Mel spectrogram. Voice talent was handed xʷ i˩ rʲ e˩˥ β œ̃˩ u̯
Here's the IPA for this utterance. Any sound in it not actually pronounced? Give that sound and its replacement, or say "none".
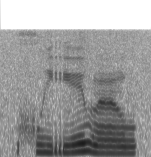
none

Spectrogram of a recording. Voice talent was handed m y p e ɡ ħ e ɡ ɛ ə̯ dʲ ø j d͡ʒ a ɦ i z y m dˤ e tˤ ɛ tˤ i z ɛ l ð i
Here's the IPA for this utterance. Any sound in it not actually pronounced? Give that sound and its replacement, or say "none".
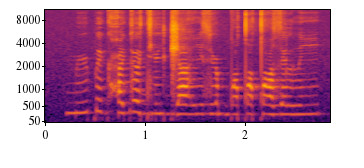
none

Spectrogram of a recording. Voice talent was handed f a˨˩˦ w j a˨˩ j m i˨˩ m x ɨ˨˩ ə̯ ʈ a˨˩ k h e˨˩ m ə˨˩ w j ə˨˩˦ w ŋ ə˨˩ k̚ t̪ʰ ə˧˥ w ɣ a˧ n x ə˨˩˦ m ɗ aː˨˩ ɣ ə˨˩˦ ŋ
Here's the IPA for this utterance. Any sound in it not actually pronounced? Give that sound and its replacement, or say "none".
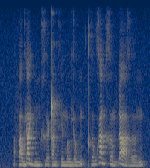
k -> ŋ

